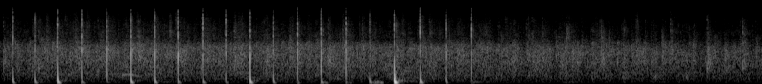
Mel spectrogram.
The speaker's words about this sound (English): we ask that you hold your applause except for two occasions. At the end, when we close the debate, and right now, as we welcome our two candidates, Steve Dettelbach and Dave Yost.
